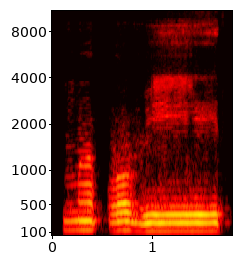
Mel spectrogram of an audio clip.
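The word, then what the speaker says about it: المقابر: হাত্তা যুরতুমুল মাকাবির। মা ক, টান দিতে হবে আলিমানটা, মা ক বীর।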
